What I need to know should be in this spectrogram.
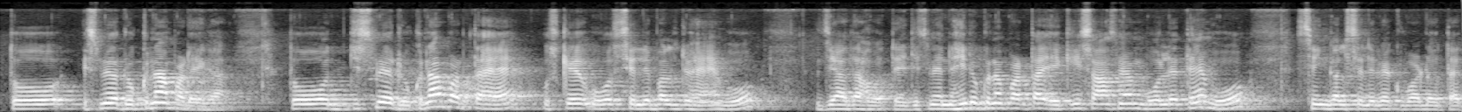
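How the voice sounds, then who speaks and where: A man's voice: on the high side, dark tone. A man teaching English pronunciation rules, explaining patiently step by step and repeating each key term. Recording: echoey room, dull lo-fi sound.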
